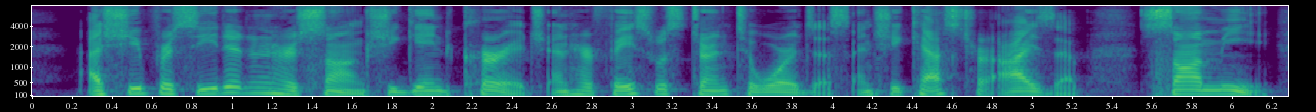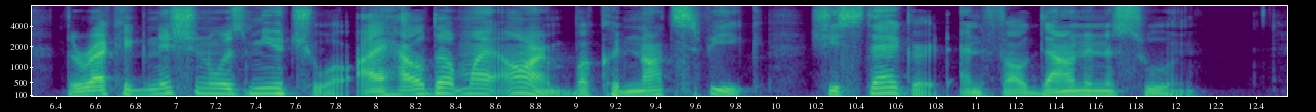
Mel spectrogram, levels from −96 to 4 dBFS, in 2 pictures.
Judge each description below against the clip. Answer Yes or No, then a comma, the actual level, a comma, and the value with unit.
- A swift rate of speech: Yes, fast, 215 wpm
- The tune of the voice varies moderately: No, wide, 6.2 semitones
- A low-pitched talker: Yes, low, 125 Hz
